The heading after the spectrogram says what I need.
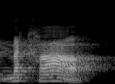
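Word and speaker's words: מחר: Hebrew word morph another Hebrew word is pronoun pronounced Macar and it means tomorrow in time to come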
